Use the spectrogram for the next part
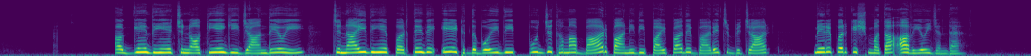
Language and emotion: Dogri, sad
